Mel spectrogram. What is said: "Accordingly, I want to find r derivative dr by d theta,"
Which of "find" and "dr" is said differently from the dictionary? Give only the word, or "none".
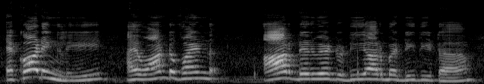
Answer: dr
